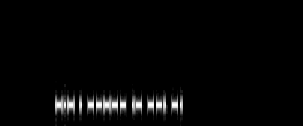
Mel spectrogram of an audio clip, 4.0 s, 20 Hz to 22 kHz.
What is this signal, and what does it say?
Morse code, heard as a keyed tone, about 46 wpm, 700 Hz. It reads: KE0AGN
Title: USA Call Signs - 6 Characters - 45wpm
